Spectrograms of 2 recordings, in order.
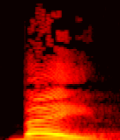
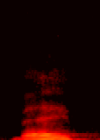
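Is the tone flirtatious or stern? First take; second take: stern; flirtatious. First: It is said in a stern, reproachful tone. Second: It is said in a flirtatious, inviting tone. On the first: A duty has been neglected and is expected now. "That means that, Scott, you are on the clock" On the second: Romance may be on offer tonight. "That means I might get lucky tonight"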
